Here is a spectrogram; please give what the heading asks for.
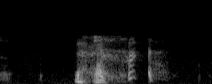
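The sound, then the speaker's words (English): A person with a bad cold coughs: a quick cluster of a few husky bursts in the middle, fairly faint, with near silence before and after. “I'm getting a terrible cold, so I have a cough.”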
